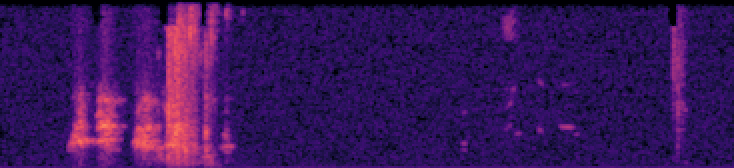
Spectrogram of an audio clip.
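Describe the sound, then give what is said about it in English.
A guard dog lets out a quick burst of three or four loud barks, then falls quiet, leaving only a few faint, scattered small sounds. “Yeah, guard dog, baby.”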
